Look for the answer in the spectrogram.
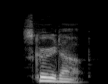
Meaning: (verb) simple past and past participle of screw up; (adjective) 1. Having been screwed into a ball 2. Morally reprehensible; clearly and grossly objectionable
- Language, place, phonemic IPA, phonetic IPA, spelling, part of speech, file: English, Queensland, /ˈskɹʉːd ɐp/, [ˈskɹʉːd‿ɐp], screwed up, verb / adjective, En-au-screwed up.ogg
